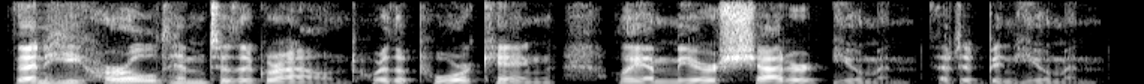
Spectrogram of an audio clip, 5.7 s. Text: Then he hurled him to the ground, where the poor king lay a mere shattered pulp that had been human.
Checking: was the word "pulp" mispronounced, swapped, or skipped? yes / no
yes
